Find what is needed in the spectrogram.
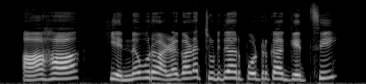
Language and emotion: Tamil, surprised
